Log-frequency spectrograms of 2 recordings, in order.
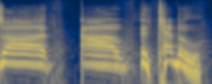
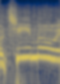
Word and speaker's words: Temu: Yeah, it was Tebu. It was, pardon? Yeah, it was called Tebu. Can you spell it? Yeah, it's Temu.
